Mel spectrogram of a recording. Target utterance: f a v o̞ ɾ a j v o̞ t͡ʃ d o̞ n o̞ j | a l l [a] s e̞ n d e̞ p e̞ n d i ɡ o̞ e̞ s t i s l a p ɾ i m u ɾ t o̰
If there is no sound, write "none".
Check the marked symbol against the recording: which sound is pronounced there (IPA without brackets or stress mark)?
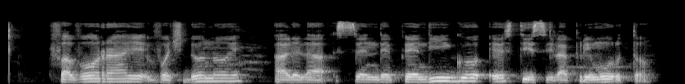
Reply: a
